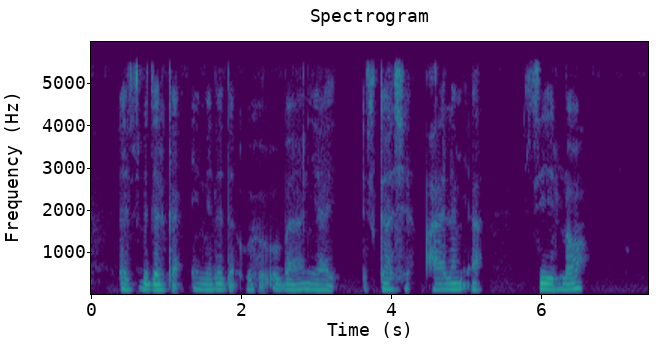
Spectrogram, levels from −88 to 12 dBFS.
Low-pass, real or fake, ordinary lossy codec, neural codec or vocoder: 5.4 kHz; real; none; none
